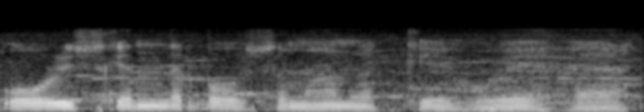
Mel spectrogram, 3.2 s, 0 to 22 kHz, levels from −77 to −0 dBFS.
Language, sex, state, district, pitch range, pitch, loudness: Hindi, male, Uttar Pradesh, Saharanpur, 90-110 Hz, 95 Hz, -17 LUFS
